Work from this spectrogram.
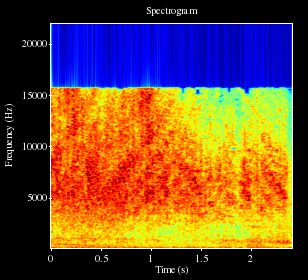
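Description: A mining facility explodes in the Star Wars Empire space-strategy game, producing a sustained, loud, rumbling blast with heavy low-end boom and steady roar for the whole stretch, with no speech over it.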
